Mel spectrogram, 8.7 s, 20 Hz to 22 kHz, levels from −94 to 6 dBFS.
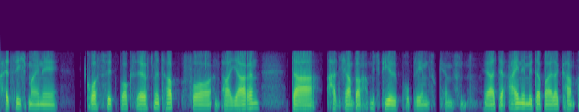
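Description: No technical faults can be heard in this recording.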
